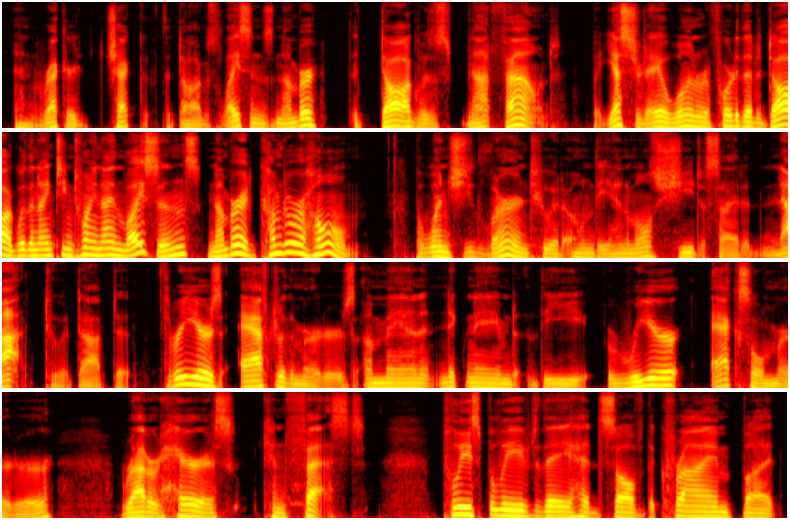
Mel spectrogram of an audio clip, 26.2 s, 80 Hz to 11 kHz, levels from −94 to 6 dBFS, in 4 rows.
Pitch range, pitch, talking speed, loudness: 105-145 Hz, 120 Hz, 160 wpm, -21 LUFS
